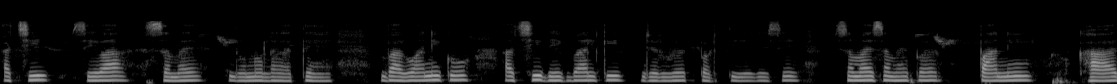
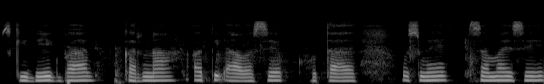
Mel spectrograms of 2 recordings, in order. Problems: none marked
